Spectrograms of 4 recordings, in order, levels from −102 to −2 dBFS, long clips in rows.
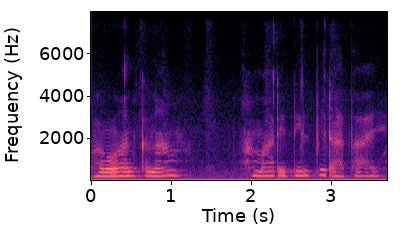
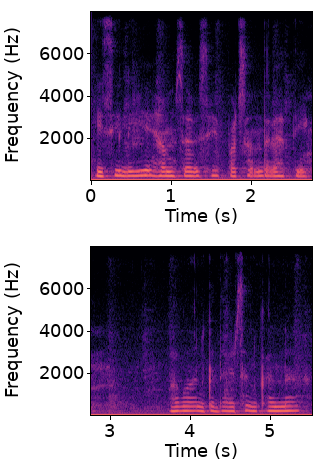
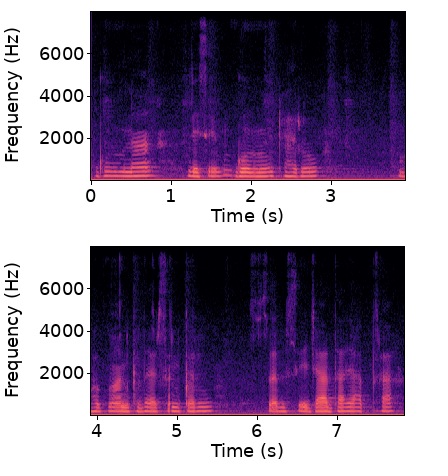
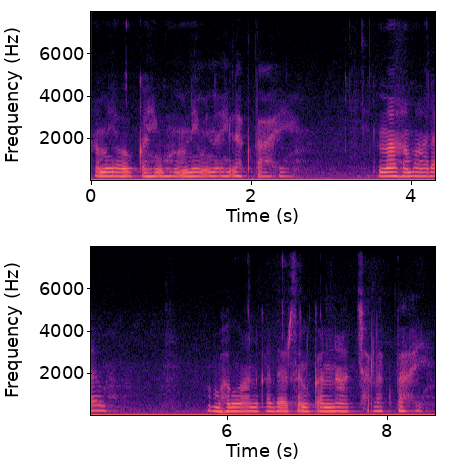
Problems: constant background noise, continuous background conversations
